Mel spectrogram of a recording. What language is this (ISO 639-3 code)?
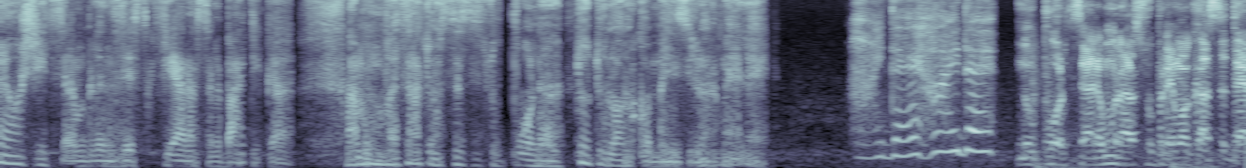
ron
